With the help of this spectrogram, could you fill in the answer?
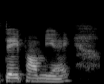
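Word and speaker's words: Despommier: and by the way they do mispronounce his name it is day Pommier but it's okay and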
